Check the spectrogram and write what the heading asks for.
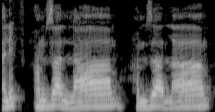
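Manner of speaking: الف حمزہ لام said slowly, حمزہ clearly stressed; slow spelling demo. Shown as a demonstration. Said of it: "تو ہم اسے اس طریقے سے پڑھتے ہیں".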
